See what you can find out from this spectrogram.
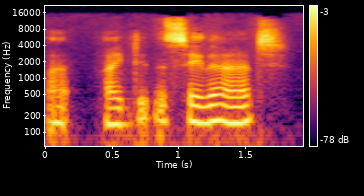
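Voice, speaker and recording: A man's voice: a little high, little pitch movement, slow, vocal fry, a little mellow, voice pushed up. A man voicing a bashful, meek young colt in a storybook reading, stammering and mumbling modestly.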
